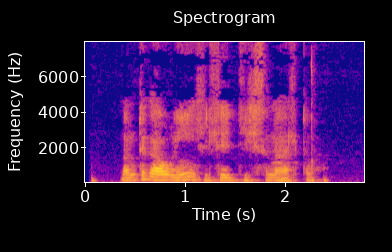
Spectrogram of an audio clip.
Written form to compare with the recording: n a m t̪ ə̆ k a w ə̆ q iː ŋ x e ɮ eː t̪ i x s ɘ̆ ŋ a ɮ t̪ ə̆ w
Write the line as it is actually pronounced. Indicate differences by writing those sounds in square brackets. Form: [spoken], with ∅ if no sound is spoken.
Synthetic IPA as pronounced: n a m t̪ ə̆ k a w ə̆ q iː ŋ x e ɮ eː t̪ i x s ɘ̆ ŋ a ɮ t̪ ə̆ w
